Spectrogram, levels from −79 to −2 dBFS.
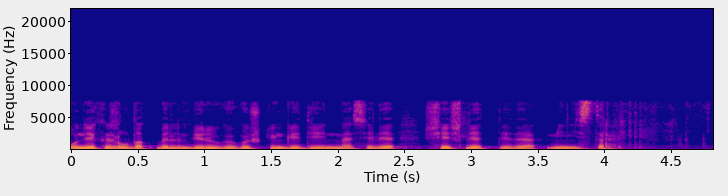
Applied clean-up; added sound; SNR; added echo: none; none; none; none.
